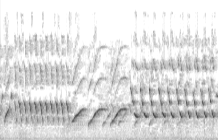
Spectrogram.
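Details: Master song of a canary for teaching others: a quick pulsed high trill, two swooping rising-falling whistles, then a crisp rapid series of repeated bright notes.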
